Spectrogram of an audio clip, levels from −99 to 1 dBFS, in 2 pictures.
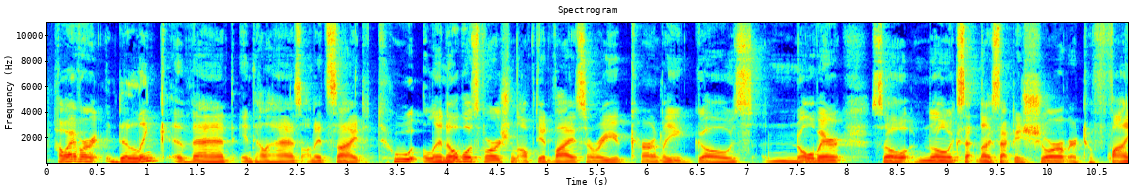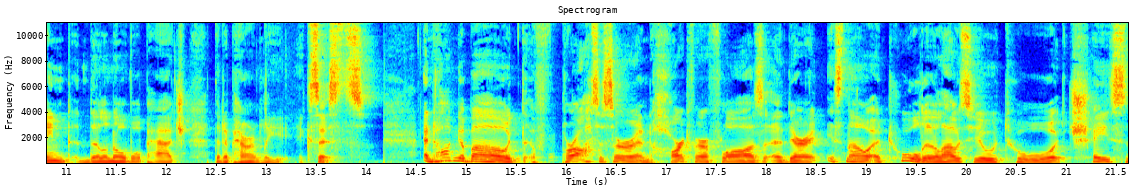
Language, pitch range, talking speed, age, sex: English, 115-145 Hz, 140 wpm, 30-49, male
